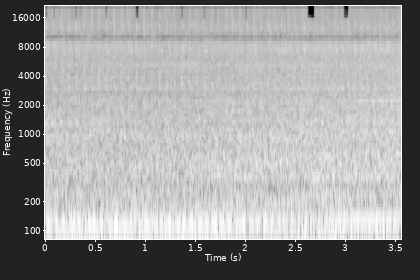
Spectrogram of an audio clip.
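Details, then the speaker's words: 1966 Ford Bronco U13, first start with new unadjusted carburetor, new exhaust, temporary gas tank, choke fully on: heavy rough low idle rumble with constant vibrating rattle; runs but shakes. "chokes all the way on and they're rattling a lot but it's running just a little bit"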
